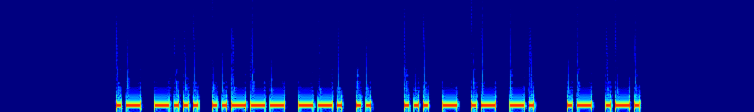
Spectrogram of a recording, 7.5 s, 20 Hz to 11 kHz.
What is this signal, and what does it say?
Morse code, heard as a keyed tone, about 25 wpm, 700 Hz. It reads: AB2GI STAN AR
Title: K1USN SST QSO Practice - 25wpm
